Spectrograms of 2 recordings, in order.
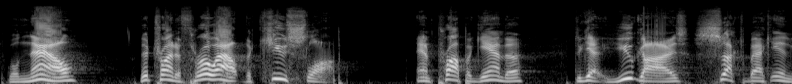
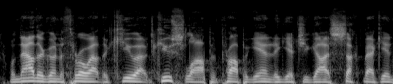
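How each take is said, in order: First: It is read very slowly and deliberately. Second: It is read at a normal, quick pace.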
